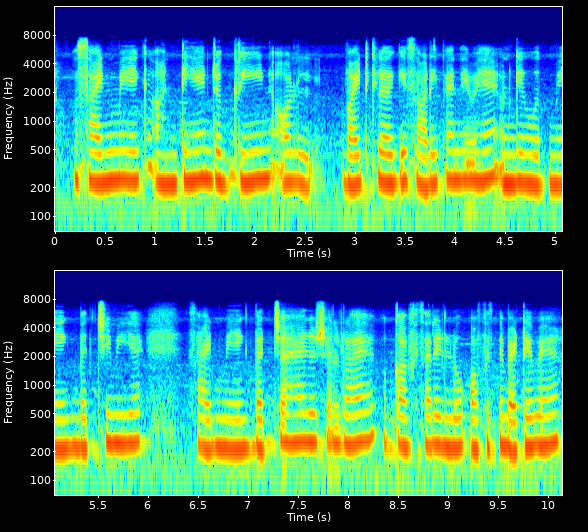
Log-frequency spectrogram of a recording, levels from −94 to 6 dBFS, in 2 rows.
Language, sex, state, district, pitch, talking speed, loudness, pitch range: Hindi, female, Uttar Pradesh, Jalaun, 235 Hz, 235 wpm, -18 LUFS, 225-245 Hz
